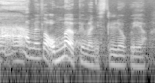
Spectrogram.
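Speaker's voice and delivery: ordinary talk, nothing marked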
